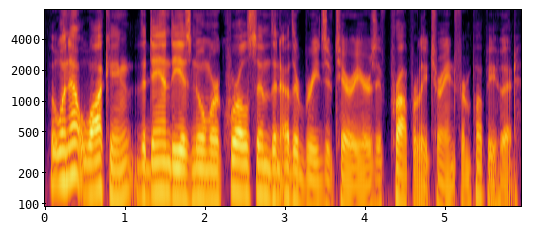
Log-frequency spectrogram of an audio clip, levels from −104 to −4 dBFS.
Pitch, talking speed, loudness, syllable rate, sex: 105 Hz, 200 wpm, -19 LUFS, 5.6 syllables/s, male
